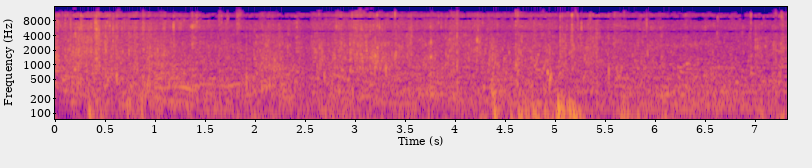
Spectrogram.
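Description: Pool water sloshing and splashing as a dolphin swims at the surface and noses a floating ball, with a few low thuds about five seconds in.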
